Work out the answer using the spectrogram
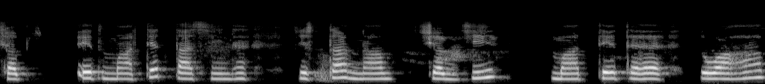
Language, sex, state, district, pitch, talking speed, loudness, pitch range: Hindi, female, Bihar, Araria, 265 Hz, 100 wpm, -15 LUFS, 255-290 Hz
